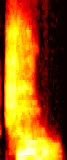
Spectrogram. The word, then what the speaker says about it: Shlomo: I hear the Hebrews, they pronounce him as Shlomo.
